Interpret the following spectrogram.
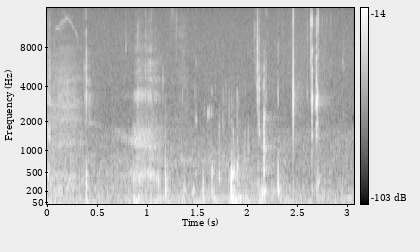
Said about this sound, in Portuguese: Desculpem lá mais uma vez a sorver aqui o meu chazinho.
